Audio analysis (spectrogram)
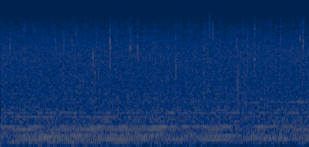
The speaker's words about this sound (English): And he walks out into the rain.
